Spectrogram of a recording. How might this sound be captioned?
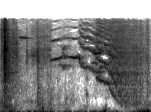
A fly screen door being opened.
